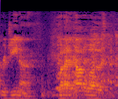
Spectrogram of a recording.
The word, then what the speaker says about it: Regina: He was like, "It's Regina," and I was like, "Whoa!" I didn't spit on Regina. I just said it wrong.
